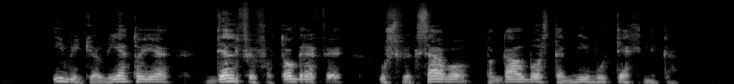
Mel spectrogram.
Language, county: Lithuanian, Utena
